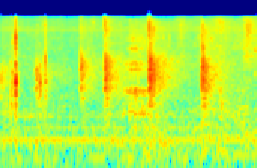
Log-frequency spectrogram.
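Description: Chalk striking and writing on a blackboard: a run of about seven sharp, irregular taps as a short word is written.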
